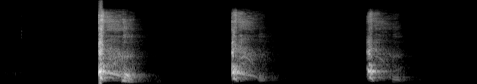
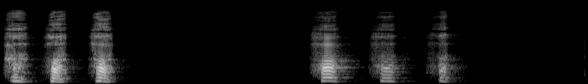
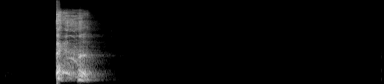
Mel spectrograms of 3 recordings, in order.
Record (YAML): three_cough_length: 4.8 s
three_cough_amplitude: 32768
three_cough_signal_mean_std_ratio: 0.23
exhalation_length: 5.9 s
exhalation_amplitude: 29047
exhalation_signal_mean_std_ratio: 0.28
cough_length: 3.8 s
cough_amplitude: 32768
cough_signal_mean_std_ratio: 0.21
survey_phase: beta (2021-08-13 to 2022-03-07)
age: 65+
gender: Male
wearing_mask: 'No'
symptom_cough_any: true
symptom_runny_or_blocked_nose: true
symptom_onset: 12 days
smoker_status: Never smoked
respiratory_condition_asthma: false
respiratory_condition_other: false
recruitment_source: REACT
submission_delay: 1 day
covid_test_result: Negative
covid_test_method: RT-qPCR
influenza_a_test_result: Negative
influenza_b_test_result: Negative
